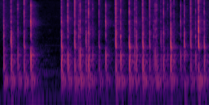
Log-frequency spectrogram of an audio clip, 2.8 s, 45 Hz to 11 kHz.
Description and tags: HUGUET Pauline 2018 tamtam
It is a recorded sound. Hands bang a table. I modified the sound by increasing the 46 % speed then to truncate silence, and I put an echo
